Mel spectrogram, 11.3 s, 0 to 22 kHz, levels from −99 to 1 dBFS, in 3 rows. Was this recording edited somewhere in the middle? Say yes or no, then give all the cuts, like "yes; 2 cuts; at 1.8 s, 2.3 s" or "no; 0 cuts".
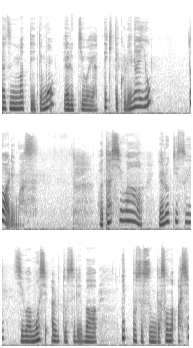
no; 0 cuts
